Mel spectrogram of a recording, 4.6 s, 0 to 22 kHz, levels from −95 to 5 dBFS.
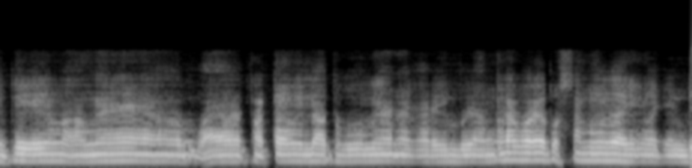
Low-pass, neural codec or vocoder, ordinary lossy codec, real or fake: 7.2 kHz; codec, 24 kHz, 1 kbps, SNAC; none; fake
